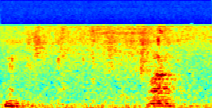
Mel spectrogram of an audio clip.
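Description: Quiet room tone in a meeting room, then a short, soft exclamation of "Wow!" from a listener near the end.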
